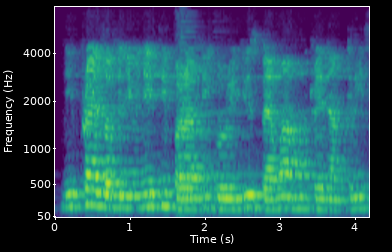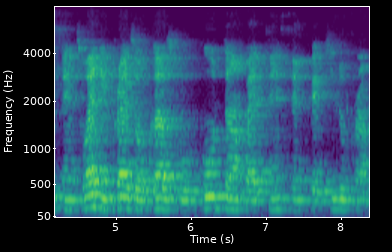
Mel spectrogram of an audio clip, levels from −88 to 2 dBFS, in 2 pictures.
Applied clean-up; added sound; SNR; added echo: neural separator model SepFormer DNS4.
